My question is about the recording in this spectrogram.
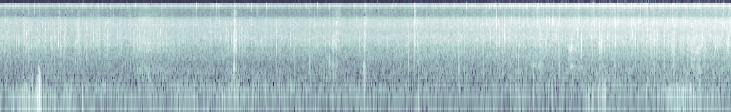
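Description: Heavy rain falling steadily on a wet asphalt road, with many sharp ticks of single drops and a low thump just under a second in. The rain grows a little louder in the second half.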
